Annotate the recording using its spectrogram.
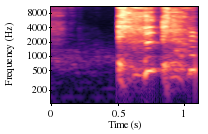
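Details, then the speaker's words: Adult with ongoing cough while recovering from illness, with stuffy nose, hoarse voice and on medicine; two quick, harsh cough bursts after quiet room noise. "I'm feeling better. I'm still coughing, but not as wildly as before. But sometimes it kind of kicks in, and I cough along."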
